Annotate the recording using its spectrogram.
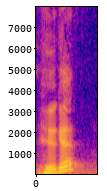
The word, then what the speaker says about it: hygge: It's called hygge. It's H-Y-G-G-E.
